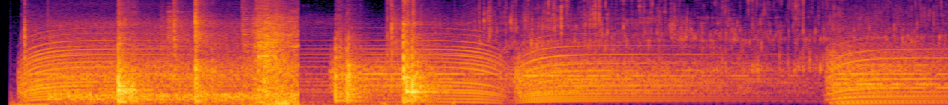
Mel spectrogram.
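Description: Background music: sustained chords with a few sharp percussive hits in the first three seconds, and a new chord coming in near the end.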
